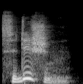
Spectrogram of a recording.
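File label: "sedition", British English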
